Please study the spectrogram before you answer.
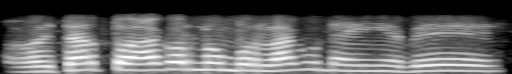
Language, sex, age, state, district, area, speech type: Odia, male, 45-60, Odisha, Nabarangpur, rural, conversation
